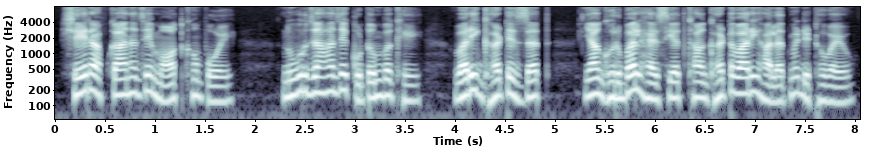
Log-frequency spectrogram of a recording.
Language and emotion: Sindhi, neutral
